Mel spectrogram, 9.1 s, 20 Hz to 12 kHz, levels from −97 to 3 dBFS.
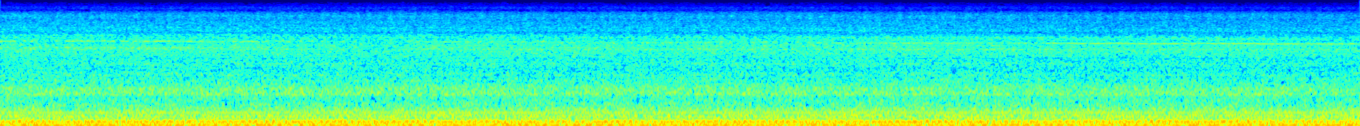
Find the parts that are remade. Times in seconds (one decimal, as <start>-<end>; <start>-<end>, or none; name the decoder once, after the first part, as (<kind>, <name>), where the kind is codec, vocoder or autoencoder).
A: none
